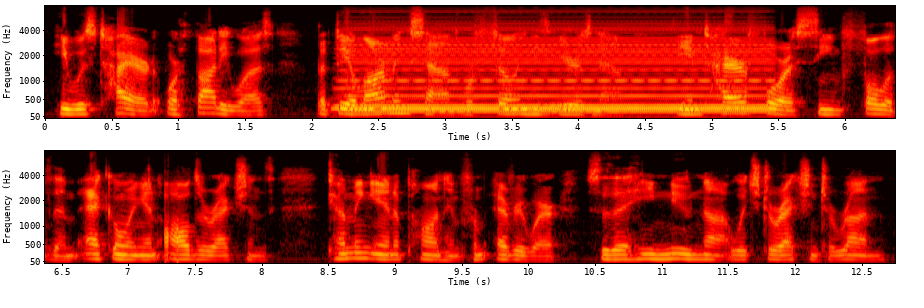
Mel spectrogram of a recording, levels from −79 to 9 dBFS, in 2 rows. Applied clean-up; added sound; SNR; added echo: none; Organ; -3 dB; none.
